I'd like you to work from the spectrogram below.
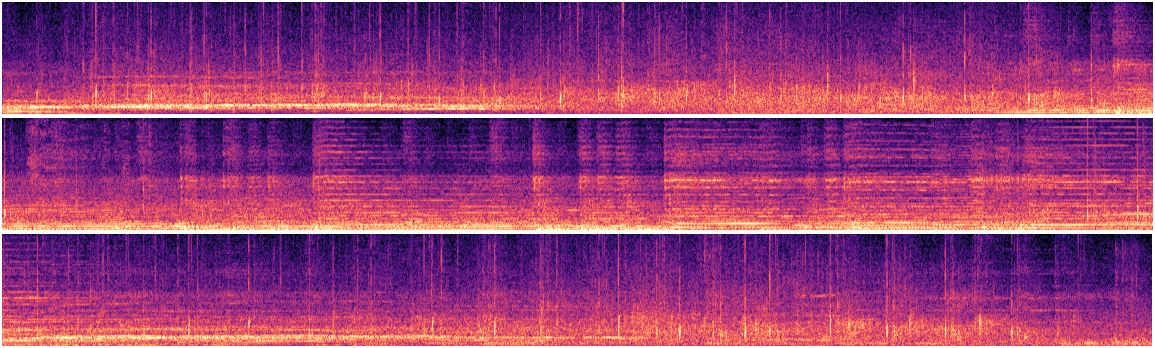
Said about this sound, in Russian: И под ваши самые бурные, насколько вы только способны, аплодисменты, позвольте пригласить на эту сцену ректора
